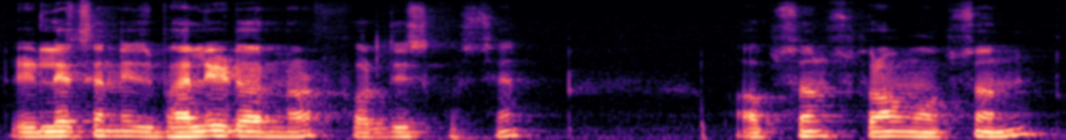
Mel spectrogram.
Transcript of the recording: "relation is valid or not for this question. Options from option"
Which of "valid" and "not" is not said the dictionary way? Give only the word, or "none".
valid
